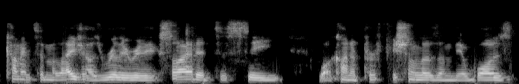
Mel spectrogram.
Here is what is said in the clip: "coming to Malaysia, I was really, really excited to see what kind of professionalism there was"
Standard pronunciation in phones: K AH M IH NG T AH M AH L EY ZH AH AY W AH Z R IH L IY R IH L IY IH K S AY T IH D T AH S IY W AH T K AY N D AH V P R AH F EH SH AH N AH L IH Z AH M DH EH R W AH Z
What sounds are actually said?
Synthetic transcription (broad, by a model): K AH M IH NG T AH M AH L EY ZH AH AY W AH Z R IH L IY R IH L IY IH K S AY T IH D T AH S IY W AH T K AY N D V P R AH F EH SH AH N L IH Z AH M DH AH R W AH Z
